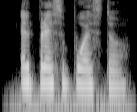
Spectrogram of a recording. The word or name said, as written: presupuesto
